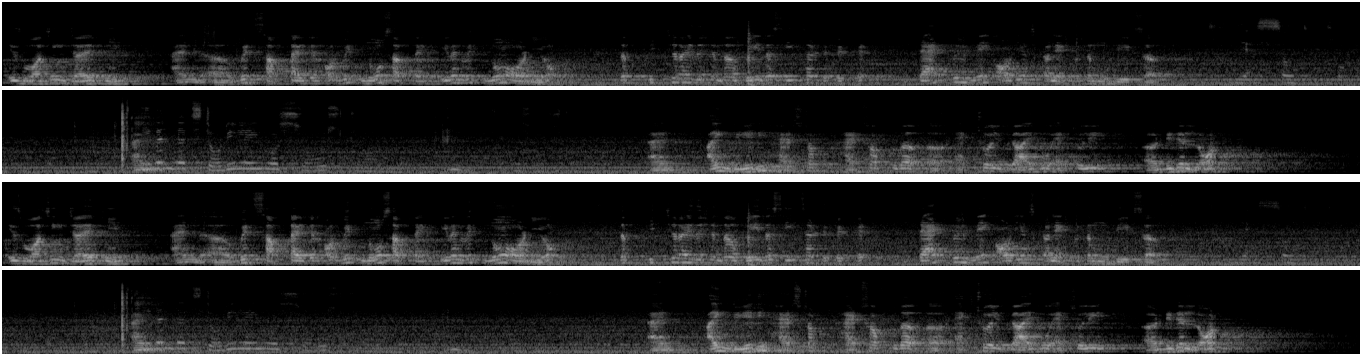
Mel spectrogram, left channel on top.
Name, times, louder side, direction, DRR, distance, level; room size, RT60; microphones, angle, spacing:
voice 1, 0.0-1.3 1.7-5.7 6.1-8.7 9.0-11.7 14.8-15.1 20.0-24.7 25.0-25.7, right 2 dB, 75° right, 1.5 m, -34 dB
sound 1, 1.8-11.8 12.1-13.0 13.3-16.0, left 2 dB, 10° left, 1.0 m, -51 dB
sound 2, 5.4-23.5, equal, 45° right, 0.9 m, -46 dB
voice 2, 12.0-13.5 14.9-19.3, left 1 dB, 40° left, 1.0 m, -44 dB
27.5 x 23.0 x 8.7 m
head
